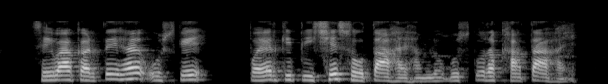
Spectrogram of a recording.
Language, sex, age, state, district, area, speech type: Hindi, female, 60+, Uttar Pradesh, Jaunpur, rural, spontaneous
